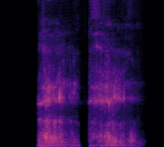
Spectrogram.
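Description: A deep, rough, dull growl rumbles out in the distance in two drawn-out bursts separated by a brief pause, seeming to come closer. It's fairly loud and raspy, with no talking around it.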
